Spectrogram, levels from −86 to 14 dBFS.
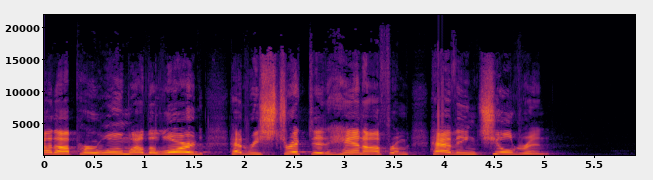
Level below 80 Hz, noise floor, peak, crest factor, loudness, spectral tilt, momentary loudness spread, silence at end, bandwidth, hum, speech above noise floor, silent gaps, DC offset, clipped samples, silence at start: -66 dBFS; -70 dBFS; 0 dBFS; 18 dB; -17 LUFS; -1.5 dB/octave; 12 LU; 0.9 s; 17 kHz; none; 52 dB; none; under 0.1%; under 0.1%; 0 s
